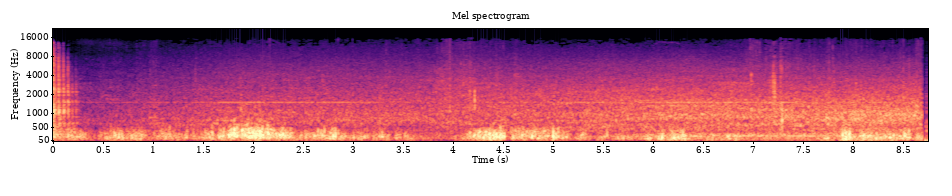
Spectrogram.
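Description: A Jeep Compass liftgate slams shut with a single thud at the very start. It is followed by low, uneven gusts of wind rumbling on the microphone.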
